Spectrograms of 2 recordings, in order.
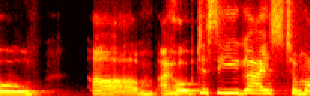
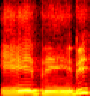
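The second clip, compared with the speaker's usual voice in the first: put-on Louisiana accent, lower; 3 semitones lower than usual. After naming her Louisiana accent, the speaker adds a greeting in a Louisiana accent. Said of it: "That's my Louisiana accent".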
